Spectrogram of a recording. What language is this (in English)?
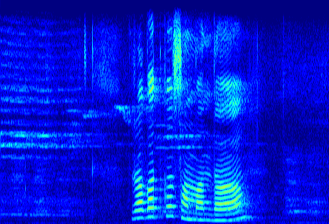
Nepali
